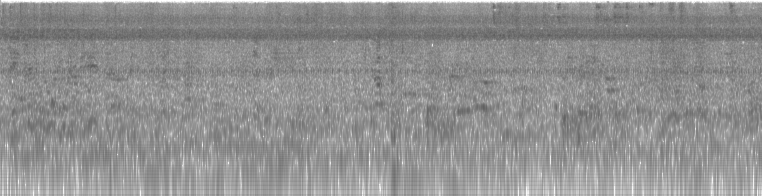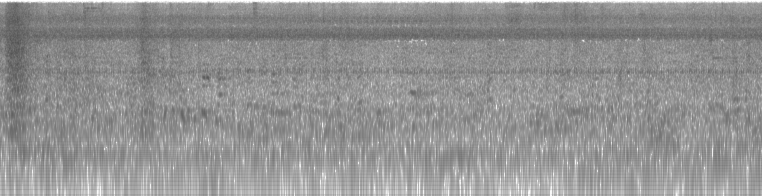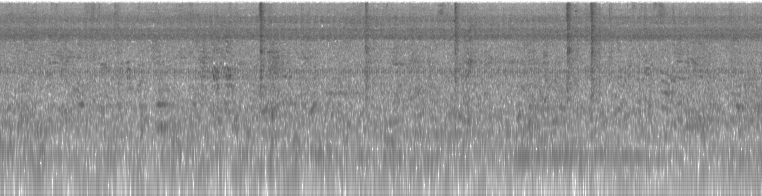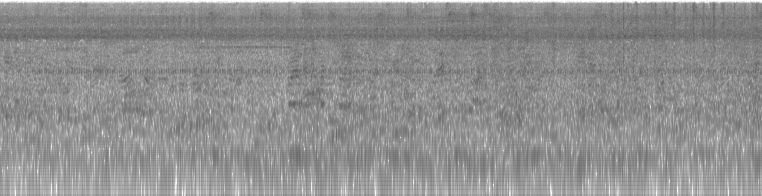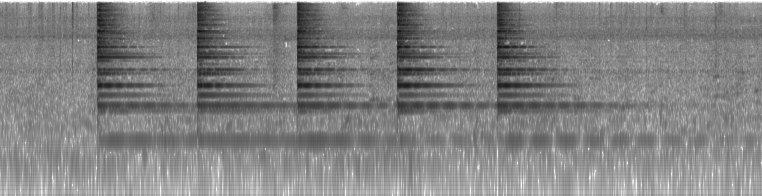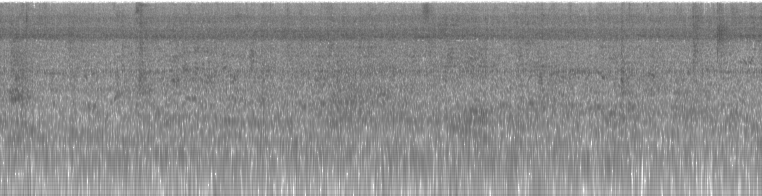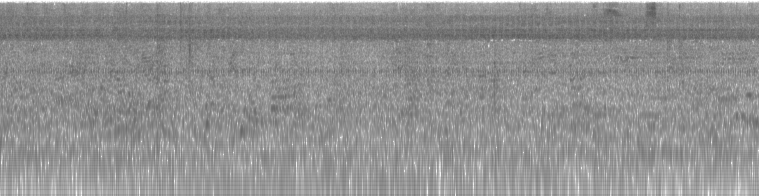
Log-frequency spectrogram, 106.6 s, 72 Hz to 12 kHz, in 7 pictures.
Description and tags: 130720 Trogir MainSquare F 4824
Surround recording of the main square in the Croatian town of Trogir.
Ther recorder is situated before the front porch of the cathedral, facing the city hall.
It is 5 PM on a quiet summer day, some tourists and activity in the several cafés can be heard. The tower clock of the city hall strikes 5 in the middle of the recording.
Recorded with a Zoom H2.
This file contains the front channels, recorded with a dispersion of 90°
